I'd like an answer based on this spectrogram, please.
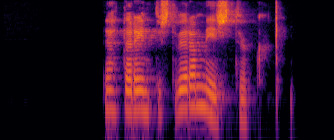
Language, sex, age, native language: Icelandic, female, 40-49, Icelandic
